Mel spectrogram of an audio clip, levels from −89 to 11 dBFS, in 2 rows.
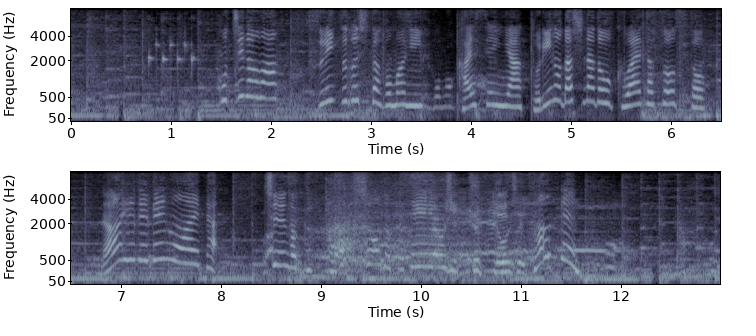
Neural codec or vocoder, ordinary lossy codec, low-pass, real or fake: codec, 16 kHz, 2 kbps, FunCodec, trained on Chinese and English, 25 frames a second; none; none; fake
